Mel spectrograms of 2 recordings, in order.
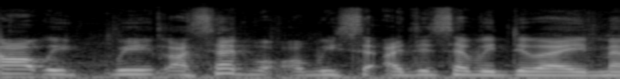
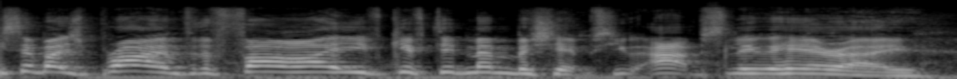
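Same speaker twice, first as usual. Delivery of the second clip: excited thanks; 8 semitones higher, 3 dB louder than usual. Real, not acted. Thanking gifter, repeated.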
